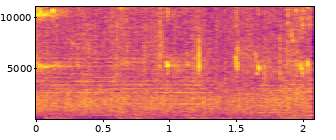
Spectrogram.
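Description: Steady crowd noise in a basketball arena during live play.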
